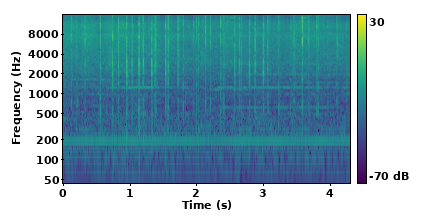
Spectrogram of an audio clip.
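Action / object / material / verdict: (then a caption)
tap / paper magazine / paper / none. A paper magazine is tapped repeatedly, giving many quick, light taps with brief bright clicks. A steady low hum runs underneath at a fairly quiet, even level throughout.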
